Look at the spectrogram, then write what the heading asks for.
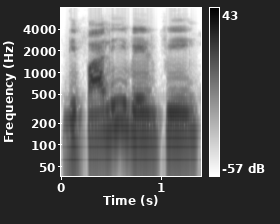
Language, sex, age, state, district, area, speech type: Goan Konkani, male, 45-60, Goa, Murmgao, rural, spontaneous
